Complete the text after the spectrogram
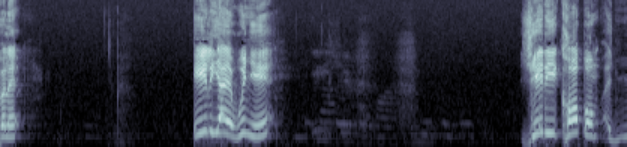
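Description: A middle-aged man sings passionately into a microphone, in short bursts with pauses.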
